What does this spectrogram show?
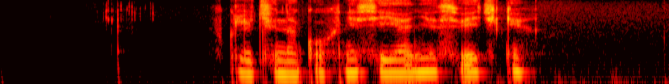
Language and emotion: Russian, neutral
